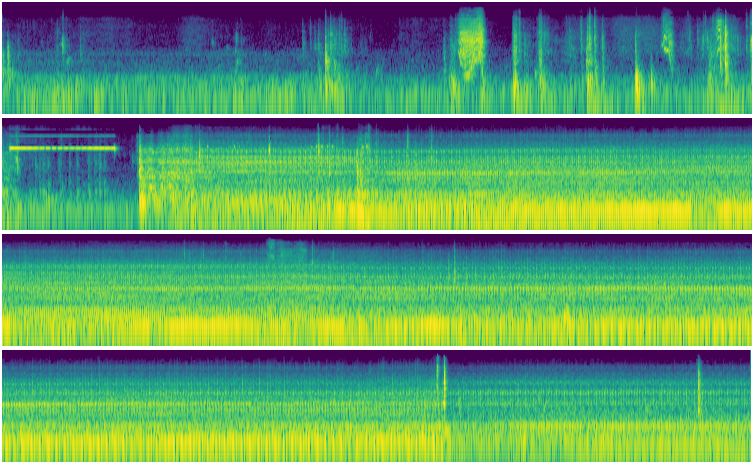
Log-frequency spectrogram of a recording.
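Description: Boat engine starting: a few knocks and clicks, a short high beep, then about nine seconds in the engine catches and runs steadily, its level dropping a little a few seconds before the end.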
